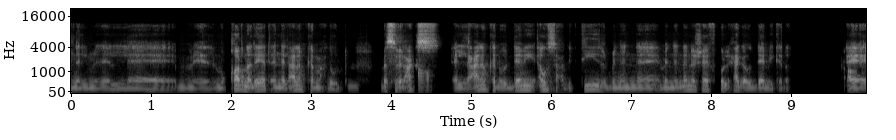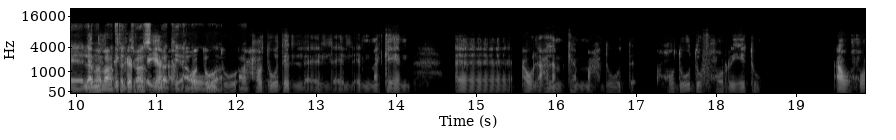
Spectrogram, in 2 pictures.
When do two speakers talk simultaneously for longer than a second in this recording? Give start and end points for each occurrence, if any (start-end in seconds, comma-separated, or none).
9.7-12.2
